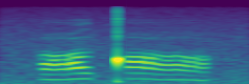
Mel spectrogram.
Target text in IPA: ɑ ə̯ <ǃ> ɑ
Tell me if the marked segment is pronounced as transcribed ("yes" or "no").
yes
